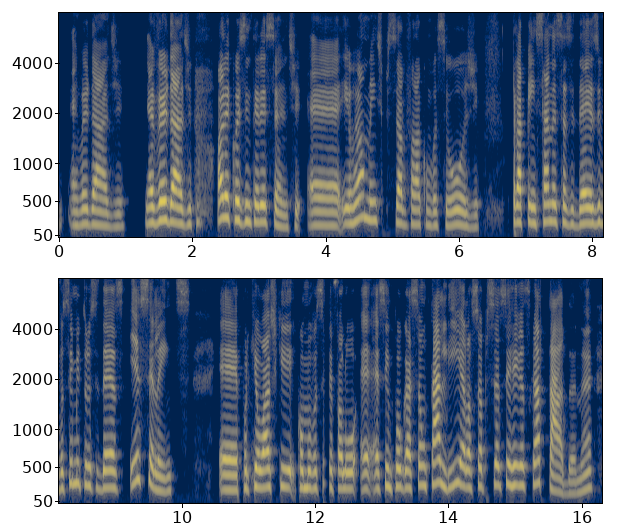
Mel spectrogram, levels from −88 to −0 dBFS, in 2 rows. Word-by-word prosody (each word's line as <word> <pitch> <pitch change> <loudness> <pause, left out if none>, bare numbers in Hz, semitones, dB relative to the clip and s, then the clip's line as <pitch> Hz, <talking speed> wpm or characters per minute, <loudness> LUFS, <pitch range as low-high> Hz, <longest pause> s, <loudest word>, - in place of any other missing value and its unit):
É 180 0 -7
verdade 175 -4 -2 0.3
e - - -2
é 210 - +5
verdade. 215 -5 +5 0.3
Olha 275 +3 +6
que - - -19
coisa 245 -3 +3
interessante, 220 -8 -1
eh, 180 -1 -2
eu 205 +1 +1
realmente 250 -1 0
precisava 210 -5 -2
falar 190 +1 -3
com 185 -3 -11
você 180 0 -8
hoje 170 -4 -3 0.5
pra 225 -1 +5
pensar 220 +1 0
nessas 220 -3 -2
ideias 200 +2 +2
e - - 0
você 215 +6 -4
me 285 0 -1
trouxe 250 -3 -4
ideias 225 0 +1
excelentes, 245 - -3 0.4
eh, 200 -1 +4
porque 225 +4 -1
eu 230 - +3
acho 235 0 +3
que 235 -3 -1
como 225 -1 0
você 220 +6 -6 0.2
falou, 215 -1 +1
eh, 215 0 -2
essa 215 +4 -3
empolgação 235 +1 0
tá 275 +3 +5
ali 265 0 +1
ela 240 -3 +2
só 240 +3 -3
precisa 260 +2 -4
ser 265 +1 -1
resgatada, 255 - 0
né, 200 +7 -5
220 Hz, 170 wpm, -23 LUFS, 195-245 Hz, 0.5 s, Olha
